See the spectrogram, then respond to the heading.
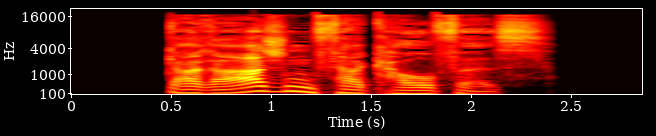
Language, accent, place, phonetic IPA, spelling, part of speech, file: German, Germany, Berlin, [ɡaˈʁaːʒn̩fɛɐ̯ˌkaʊ̯fəs], Garagenverkaufes, noun, De-Garagenverkaufes.ogg
- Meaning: genitive singular of Garagenverkauf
